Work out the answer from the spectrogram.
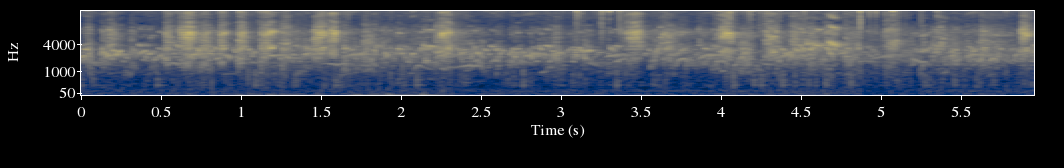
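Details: Several pet budgerigars chattering while playing: a steady, dense stream of high twittering, warbles and tiny clicks with no pauses.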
